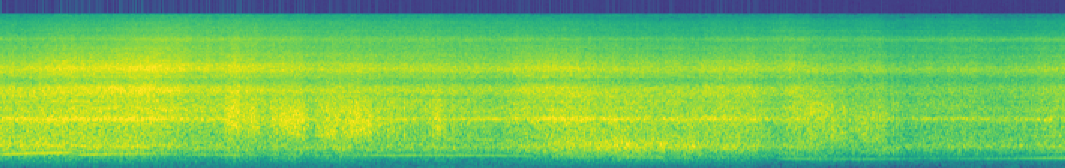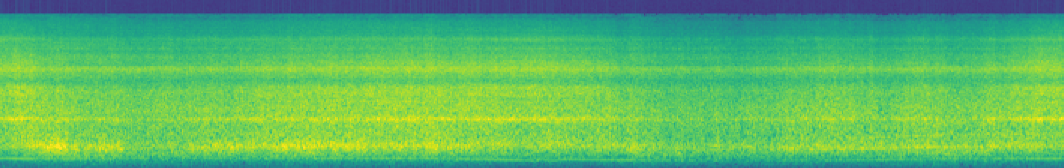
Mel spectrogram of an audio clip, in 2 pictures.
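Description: Sport motorcycle engine running hard at speed, heard from a camera on the bike under heavy wind rush. The engine note drops about ten seconds in, then rises and falls gently.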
